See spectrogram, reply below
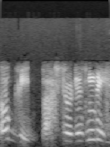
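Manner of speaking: put-on Irish accent. Retelling what he said to someone, in an Irish accent. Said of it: "In the Irish".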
